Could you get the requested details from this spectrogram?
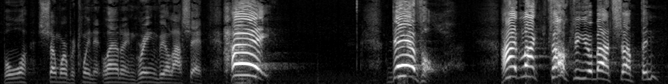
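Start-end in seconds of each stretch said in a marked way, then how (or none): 3.0-8.8 loud, high shouting dare to the devil; challenging shout. Retold or imitated. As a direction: call the devil out, bellowing. Calling out the devil.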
